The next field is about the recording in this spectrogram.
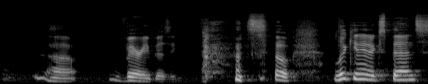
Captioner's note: laughs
